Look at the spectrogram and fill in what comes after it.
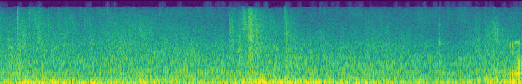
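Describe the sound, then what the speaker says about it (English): Cannon fire rumbles through a battle in Total War: Warhammer during the siege of Altdorf, heavy low booms rolling continuously under dense battlefield noise, with a few sharper reports standing out. "these cannons are still opening up"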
